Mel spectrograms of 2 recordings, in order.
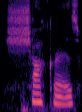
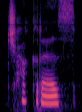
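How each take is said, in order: First: The word begins with an 'sh' sound. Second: The word begins with a 'ch' sound. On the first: The speaker calls it wrong. "people pronounce it chakras with a, like it's S H" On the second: The speaker calls it right. "that C H is really supposed to be ch"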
